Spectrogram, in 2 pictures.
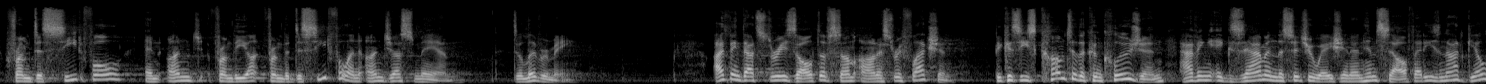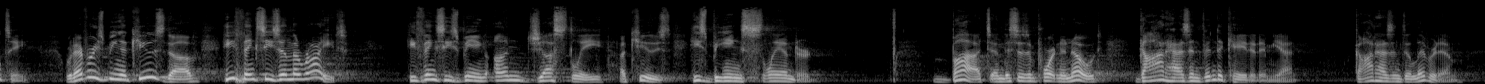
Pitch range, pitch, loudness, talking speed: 145-200 Hz, 170 Hz, -24 LUFS, 150 wpm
